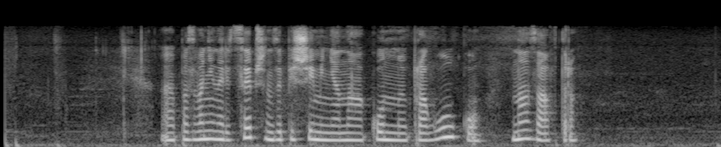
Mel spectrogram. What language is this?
Russian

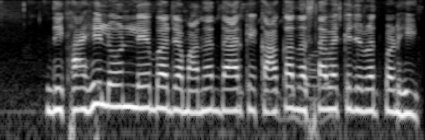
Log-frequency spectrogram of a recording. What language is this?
Chhattisgarhi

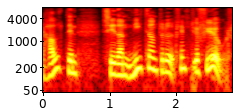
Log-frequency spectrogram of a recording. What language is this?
Icelandic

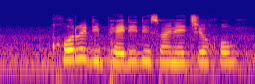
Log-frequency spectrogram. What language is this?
Northern Sotho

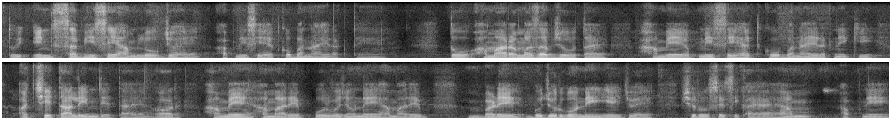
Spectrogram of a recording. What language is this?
Urdu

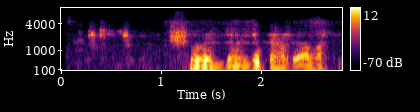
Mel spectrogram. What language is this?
Bangla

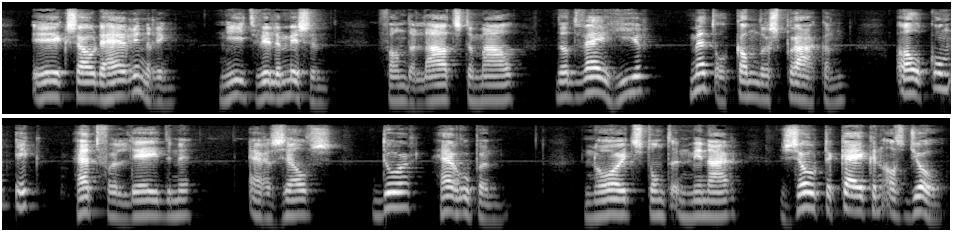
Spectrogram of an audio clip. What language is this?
Dutch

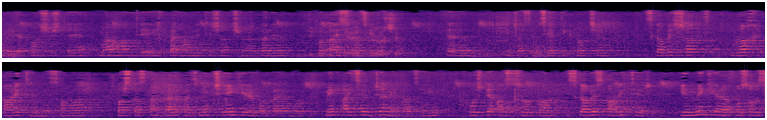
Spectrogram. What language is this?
Romanian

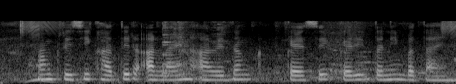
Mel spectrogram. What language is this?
Bhojpuri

